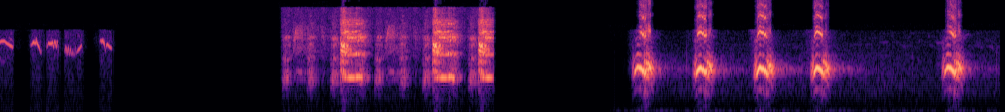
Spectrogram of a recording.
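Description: Bird calls: a few short high chirps at the start, then about two seconds of harsh chicken clucking, then five loud caws of a corvid, four in quick succession and a last one after a short pause.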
